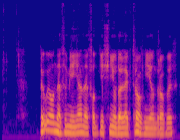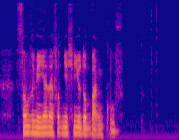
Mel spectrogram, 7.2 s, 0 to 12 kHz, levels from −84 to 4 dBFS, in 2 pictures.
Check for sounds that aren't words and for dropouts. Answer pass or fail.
pass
